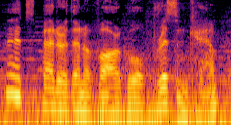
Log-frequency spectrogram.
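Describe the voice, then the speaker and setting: An actor playing a good-natured, earnest armourer and loyal war comrade in a fantasy game. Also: male voice, on the low side, sing-song, moderate pace. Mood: grateful. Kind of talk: cinematic fantasy game acting. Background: music.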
